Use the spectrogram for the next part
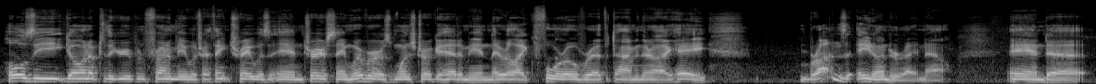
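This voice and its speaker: A man in casual chat, telling a long golf story with lively energy and frequent laughs. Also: medium pitch, a little fast, clear, resonant tone. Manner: animated storyteller, laughs often. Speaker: podcast guest telling golf stories.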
